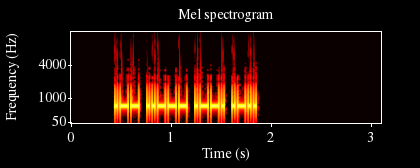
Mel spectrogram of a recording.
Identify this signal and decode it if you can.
Morse code, heard as a keyed tone, about 44 wpm, 700 Hz. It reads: W2PL
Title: Easy Call Signs Repeated 3x - 45wpm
